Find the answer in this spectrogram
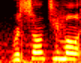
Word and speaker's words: Ressentiment: Ressentiment is French. Ma is pronounced completely different from the man in Featherman.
